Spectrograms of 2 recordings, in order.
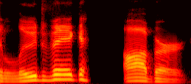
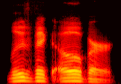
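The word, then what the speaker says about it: Ludvig Åberg: It's they pronounce that A with the funny symbol above it, kind of like an O. So Ludwig Oberg, yep.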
